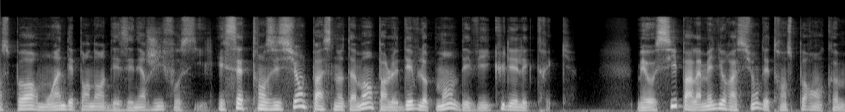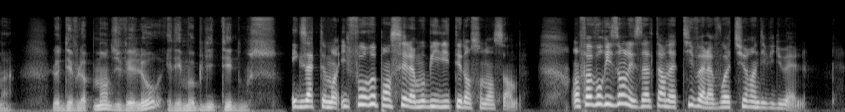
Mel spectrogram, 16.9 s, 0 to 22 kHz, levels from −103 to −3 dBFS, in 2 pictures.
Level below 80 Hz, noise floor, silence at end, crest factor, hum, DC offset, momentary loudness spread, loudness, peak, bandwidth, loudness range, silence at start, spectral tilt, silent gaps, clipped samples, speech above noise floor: -52 dBFS; -59 dBFS; 0.4 s; 20 dB; none; under 0.1%; 13 LU; -28 LUFS; -8 dBFS; 12 kHz; 5 LU; 0 s; -6 dB/octave; none; under 0.1%; 31 dB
